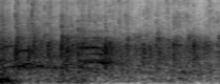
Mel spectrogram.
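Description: A steady wash of crowd applause, dense and even for a couple of seconds at a fairly soft level, with faint voices mixed in beneath the clapping.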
